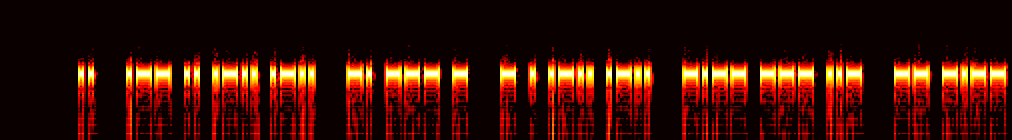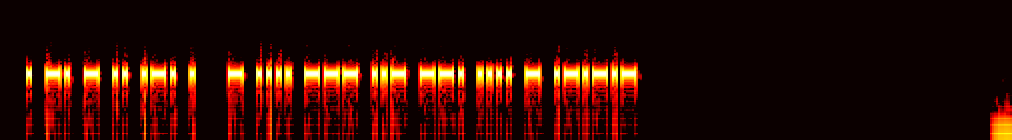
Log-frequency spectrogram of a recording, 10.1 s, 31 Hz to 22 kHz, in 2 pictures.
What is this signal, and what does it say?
Morse code, heard as a keyed tone, about 51 wpm, 690 Hz. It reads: I WILL NOT TELL YOU MY ENTIRE THOUGHT.
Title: Sentences from Top 1000 Words - Review Part 5 - 50wpm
